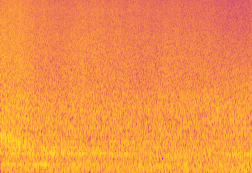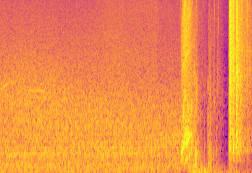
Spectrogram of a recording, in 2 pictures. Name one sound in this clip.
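Wind rushes past steadily during a fall.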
